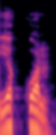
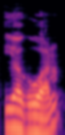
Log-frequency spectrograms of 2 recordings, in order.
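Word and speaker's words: 여권: এর উচ্চারণ কিন্তু হবে ইয়কওয়ান, নট ইয়গুয়ান, এর উচ্চারণ হবে কি ইয়কওয়ান।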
